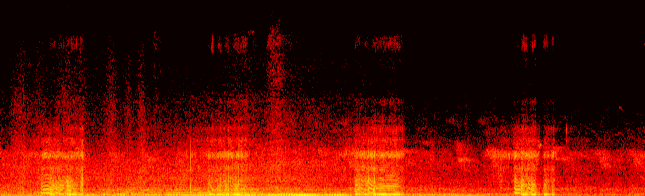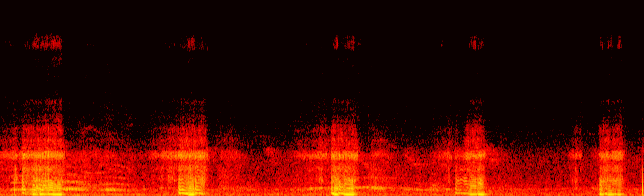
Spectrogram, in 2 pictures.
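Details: Sleeping cat snoring, drawing slow raspy breaths roughly every two seconds, each a short rough burst with a low steady hum beneath.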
